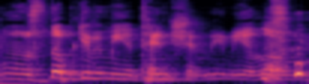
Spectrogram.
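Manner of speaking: very high, put-on gimp voice. Imitating dad pushing away the attention: imitating dad in a gimp voice. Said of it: "it's like that gimp".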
